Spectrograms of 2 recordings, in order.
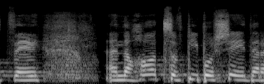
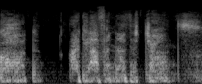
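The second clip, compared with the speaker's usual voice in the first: quiet, soft, much lower pitch; 5 semitones lower than usual. Speaker repeats what they once said to god, quietly said. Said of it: "oh so quietly said".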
